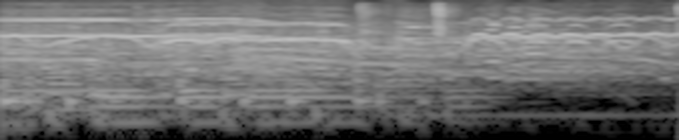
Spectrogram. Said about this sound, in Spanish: Entre el público estaba el periodista Bernardo Neustadt, que tuvo que irse por el abucheo de la gente.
